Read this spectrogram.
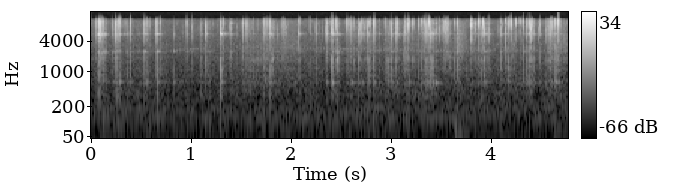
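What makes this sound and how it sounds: Long matte nails tap and scratch the base and rim of a clear, dimpled glass beer mug lying empty and tilted on its side. A rapid, uneven run of light, bright clicks mixes with soft scraping, each tap giving a brief high glassy ping that dies away almost at once.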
